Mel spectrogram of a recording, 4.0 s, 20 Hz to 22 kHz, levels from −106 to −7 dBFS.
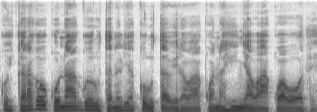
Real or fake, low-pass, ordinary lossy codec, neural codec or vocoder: fake; none; none; vocoder, 44.1 kHz, 128 mel bands every 256 samples, BigVGAN v2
